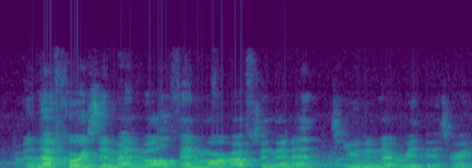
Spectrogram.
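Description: With clear music behind him and audible room echo, a man speaks with ordinary pitch variation. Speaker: gadget vlogger. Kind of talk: casual unboxing vlog chat. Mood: cheerful, curious. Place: home room. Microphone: phone near.

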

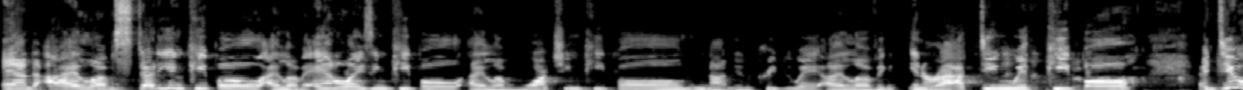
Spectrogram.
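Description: A woman projects a raised voice at a moderate pace. Her tone is bright and sharp. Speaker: pastor. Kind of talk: sermon. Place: church. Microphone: headset.

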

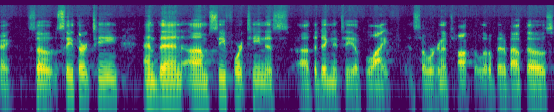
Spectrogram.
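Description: A man speaks at a fairly slow pace with fairly even intonation. His pitch is fairly low. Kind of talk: lecture. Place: church. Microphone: lapel.

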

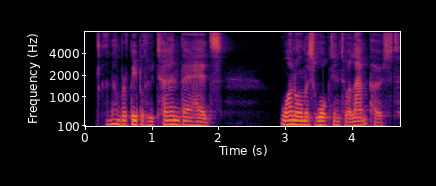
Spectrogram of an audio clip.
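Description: Against a quiet background, a man with a dark, mellow tone and a somewhat breathy voice speaks at a fairly quick pace with fairly even intonation. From Nigeria. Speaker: author and retail executive. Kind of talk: motivational talk to camera. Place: home room. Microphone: lapel.

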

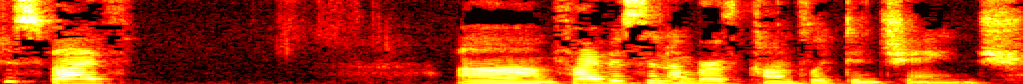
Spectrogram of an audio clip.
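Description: With an American accent, a woman is speaking. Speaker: tarot reader. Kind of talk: tarot reading. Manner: casual. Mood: calm, warm, mystical. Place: home room.

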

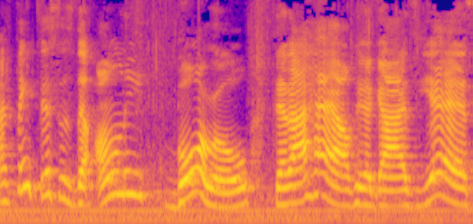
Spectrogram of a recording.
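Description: A woman's voice with lively intonation. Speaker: haul vlogger. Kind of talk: casual vlog chat. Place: home room. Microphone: phone near.

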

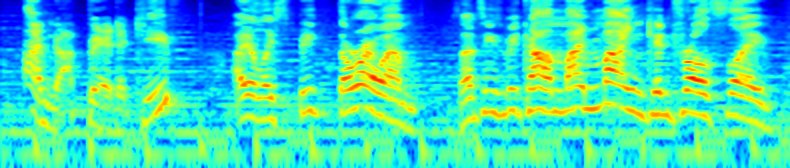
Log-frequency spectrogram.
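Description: With clear music in the background, a man uses a put-on character voice at high pitch and a moderate pace. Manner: theatrical, menacing.

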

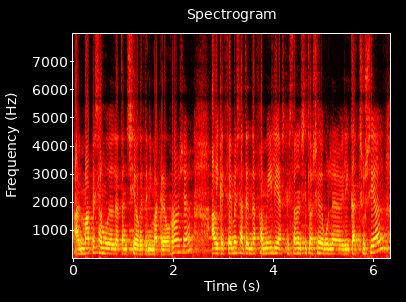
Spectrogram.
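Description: A woman's fairly low voice at a very fast pace, very even in loudness, over light background noise. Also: fairly even intonation. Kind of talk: interview answer. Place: office. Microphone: lapel.

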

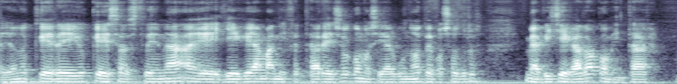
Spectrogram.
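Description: A man speaks at a fairly low pitch. Faint music can be heard in the background. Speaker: video commentator. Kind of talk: casual vlog commentary on a TV series. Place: home room. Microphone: webcam.

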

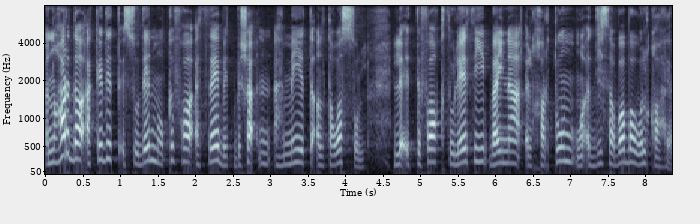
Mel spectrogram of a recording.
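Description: Speaking at a fairly slow pace, a woman uses lively intonation over a quiet background. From Egypt. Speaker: TV news host. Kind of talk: TV talk show interview. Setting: studio. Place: studio.

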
